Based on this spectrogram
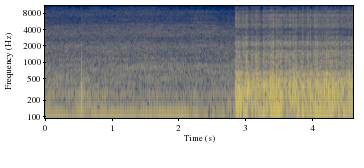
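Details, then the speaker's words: Anvox ACA1001 amplified speaker that the customer says hisses: a low hum, then a loud crackling, popping roar from the speakers. The volume control doesn't work, and the noise stops when switched to Bluetooth. Cause unconfirmed. "Tá feia a coisa aqui, viu? Nunca vi um defeito desse não. Os alto-falantes pipocando."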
